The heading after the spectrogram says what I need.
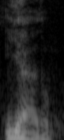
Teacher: Kita matikan iya, ada suara, ada suara terlepas. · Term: rakhawa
